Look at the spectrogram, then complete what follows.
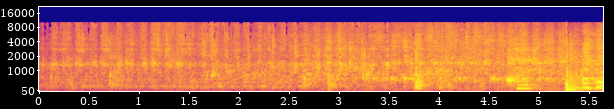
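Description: Manual toothbrush scrubbing teeth up close, a rapid run of scratchy back-and-forth bristle strokes. A bump sounds near the end.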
